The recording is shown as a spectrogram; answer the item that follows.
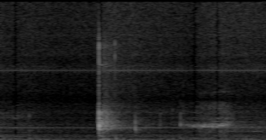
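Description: A single sharp click about three quarters of a second in, fading quickly, followed by a faint short sound near the end over quiet room tone.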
